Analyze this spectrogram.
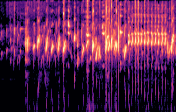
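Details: Goldfinch song aimed at teaching chicks: varied high chirps and twitters that quicken into a rapid, steady, tinkling trill, bright and continuous throughout.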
